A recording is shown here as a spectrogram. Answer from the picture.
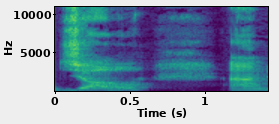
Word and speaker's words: Njoo: by tanzanians you know don't try to say that just say j so so the first sound um joe j-o-o-n-j-o-o just pronounce it without that n on there that would be my recommendation so it would you would say jo that means come joe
